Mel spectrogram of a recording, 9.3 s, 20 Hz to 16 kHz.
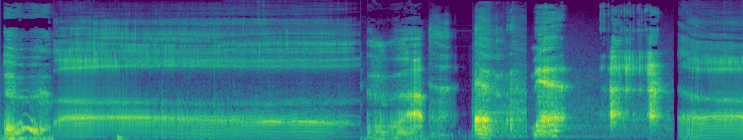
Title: Burping Compilation July #1 | RBC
